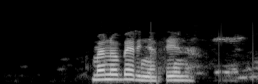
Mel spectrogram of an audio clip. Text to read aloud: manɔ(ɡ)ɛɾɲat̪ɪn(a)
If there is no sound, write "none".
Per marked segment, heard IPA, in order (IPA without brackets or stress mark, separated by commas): b, a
